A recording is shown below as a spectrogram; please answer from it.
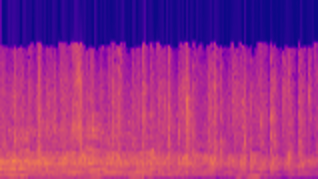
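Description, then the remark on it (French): A large audience at the Zénith de Paris claps steadily and loudly throughout for the duo Les Baudins, with a few long, low bellowing whoops rising over the dense applause near the start and again toward the end. “Un tonnerre d'applaudissements et quelques beuglements pour les Baudins.”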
